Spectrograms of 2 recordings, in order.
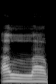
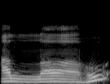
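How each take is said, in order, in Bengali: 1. শব্দটি কোনো শেষ স্বরধ্বনি ছাড়া শেষ হয়। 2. শব্দটি স্পষ্ট 'u' স্বরধ্বনি দিয়ে শেষ হয়।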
